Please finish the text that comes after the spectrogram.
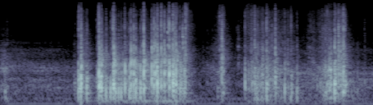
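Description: Eternal Crystals oracle cards being shuffled by hand in several quick riffling bursts, close and clear, with short pauses between them.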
